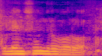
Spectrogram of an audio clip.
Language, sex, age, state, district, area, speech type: Bodo, male, 45-60, Assam, Udalguri, rural, spontaneous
